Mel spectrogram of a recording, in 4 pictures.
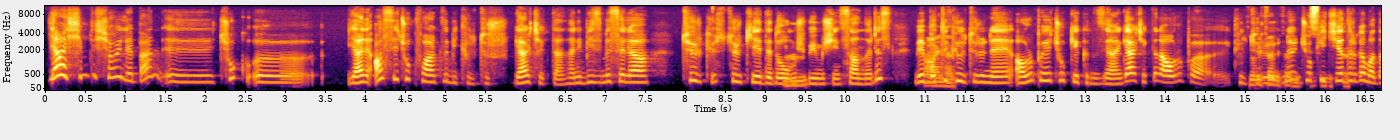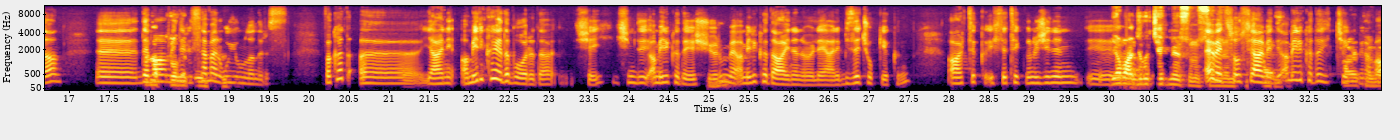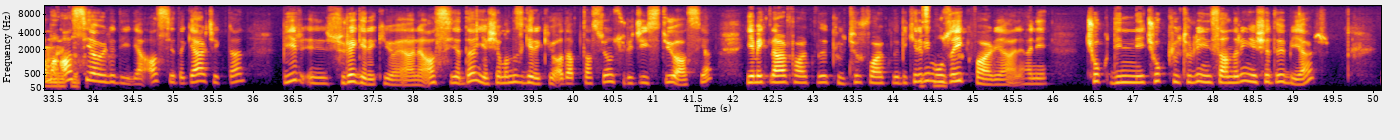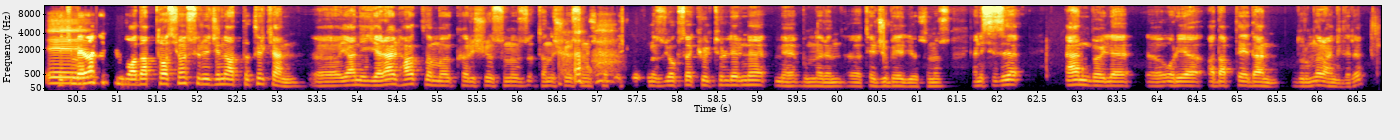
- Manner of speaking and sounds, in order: other background noise; distorted speech; tapping; chuckle
- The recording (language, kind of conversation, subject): Turkish, unstructured, Seyahat etmek sana ne hissettiriyor ve en unutulmaz tatilin hangisiydi?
